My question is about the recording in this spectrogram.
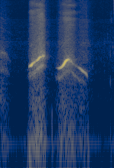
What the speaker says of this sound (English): that's a wolf whistle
